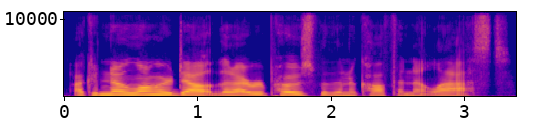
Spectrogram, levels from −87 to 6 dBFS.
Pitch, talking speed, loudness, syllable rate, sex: 205 Hz, 230 wpm, -16 LUFS, 5.6 syllables/s, female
